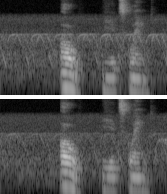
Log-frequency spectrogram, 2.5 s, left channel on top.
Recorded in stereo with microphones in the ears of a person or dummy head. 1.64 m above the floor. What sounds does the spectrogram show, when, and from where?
0.9 s a man speaking: 70° right (ahead or behind), 1.4 m; by 2.3 s 45° right (ahead or behind), 1.9 m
